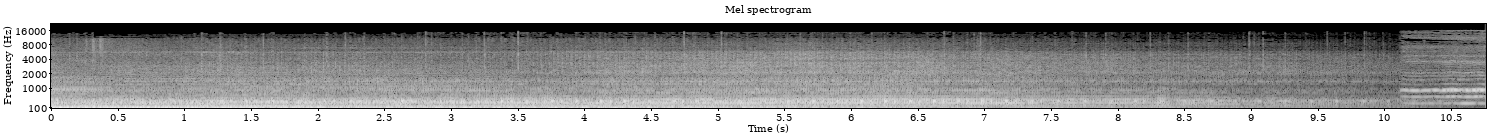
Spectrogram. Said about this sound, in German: Die Traktoren schnitten eine gerade Linie durch das Land. Die Luft und der Boden vibrierten unter ihrem Donner.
